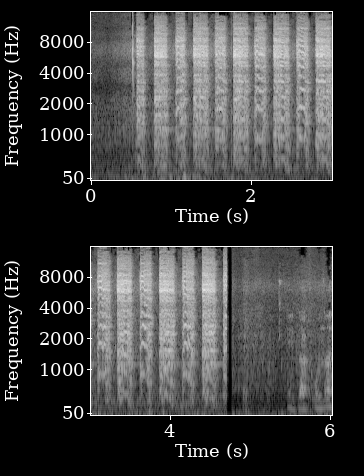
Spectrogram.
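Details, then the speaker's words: VAZ classic front right suspension: rapid rhythmic high-pitched squeaks, about four a second; sway bar bushing, ball joint or strut suspected before inspection. "Странный, неприятный звук доносится из передней правой части"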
